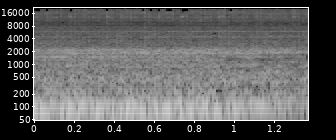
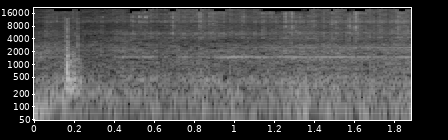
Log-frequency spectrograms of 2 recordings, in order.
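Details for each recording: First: 2009 Mercedes-Benz W221 S550 4Matic after replacing the squeaking, chirping upper idler pulley: steady even low idle with no squeak or chirp from the belt side, running smoothly, normal idle. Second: 2009 Mercedes W221 S550 4Matic idling: faint thin squeak and occasional chirps over a muffled engine, from the noisy upper idler pulley that was then replaced.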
